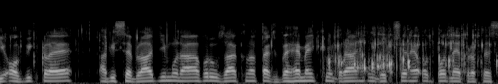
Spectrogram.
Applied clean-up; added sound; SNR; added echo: neural diffusion model UNIVERSE++.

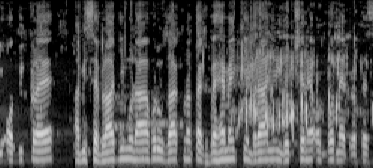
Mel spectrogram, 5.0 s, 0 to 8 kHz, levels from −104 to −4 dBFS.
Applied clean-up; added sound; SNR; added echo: classical method spectral subtraction.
